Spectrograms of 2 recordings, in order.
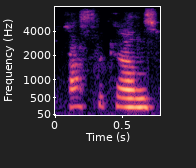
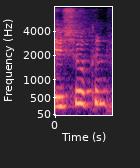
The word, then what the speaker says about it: Ashokan: I also love Astrakhan's Farewell. I think you played before. Oh, the Ashokan Farewell. Ah, I pronounced it incorrectly.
